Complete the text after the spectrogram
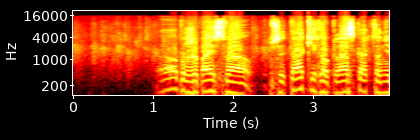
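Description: Several men sing together in harmony through microphones, loud and close.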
